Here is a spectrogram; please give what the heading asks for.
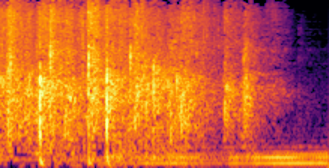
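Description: A round of hand clapping, a dense patter of many hands applauding together at a fairly soft level for about two seconds before tapering off, with a low steady hum underneath.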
